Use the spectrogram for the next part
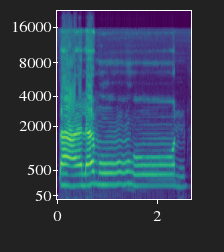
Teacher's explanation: পেশের পরে ওয়াও সাকিন, এটা মদ্রা হরফ। মদ্রা হরফের পরে আমরা ওয়াকফ করেছি, যার কারণে 3 আলিফ টান।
